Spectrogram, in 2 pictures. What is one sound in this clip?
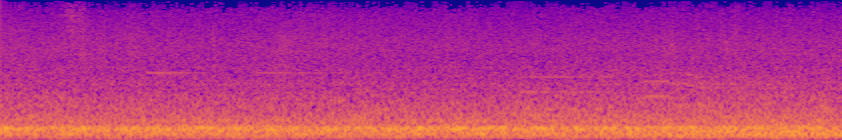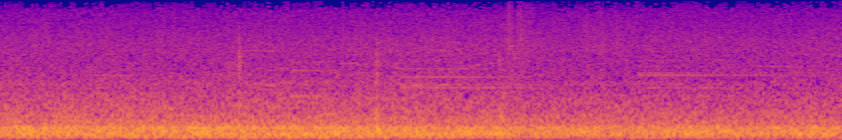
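Tyres roll on the road inside a moving car.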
